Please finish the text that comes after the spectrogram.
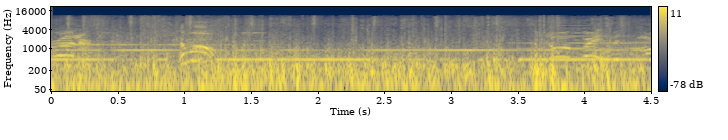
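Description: Horse hooves clip-clop steadily while cattle are herded in Red Dead Redemption, with a ringing tonal music bed and shouted speech over the top.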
